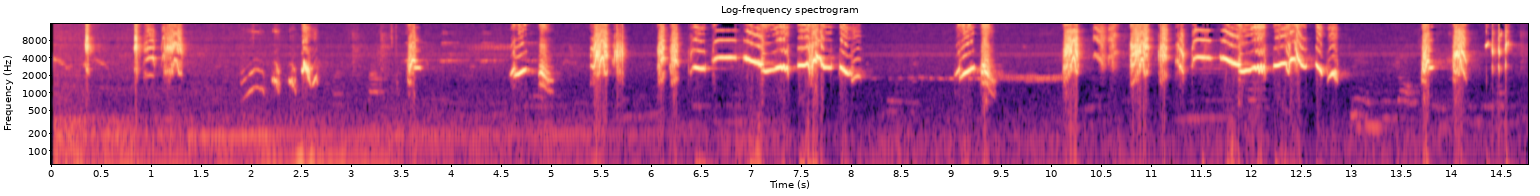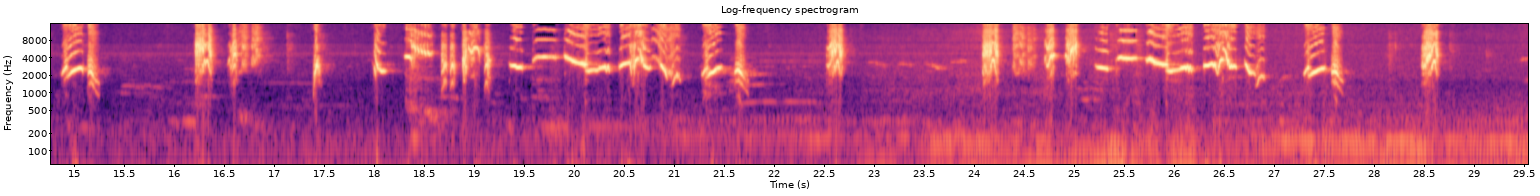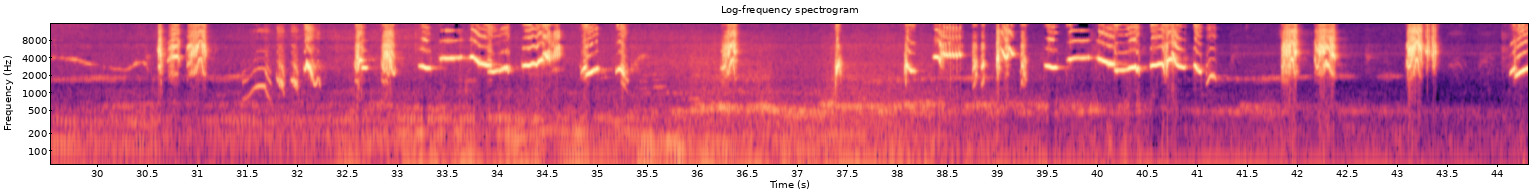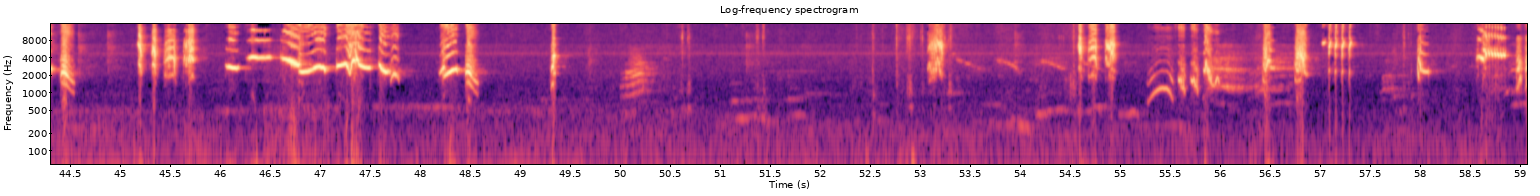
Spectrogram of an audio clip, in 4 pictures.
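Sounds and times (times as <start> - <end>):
bird singing: 0.0 - 59.0.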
